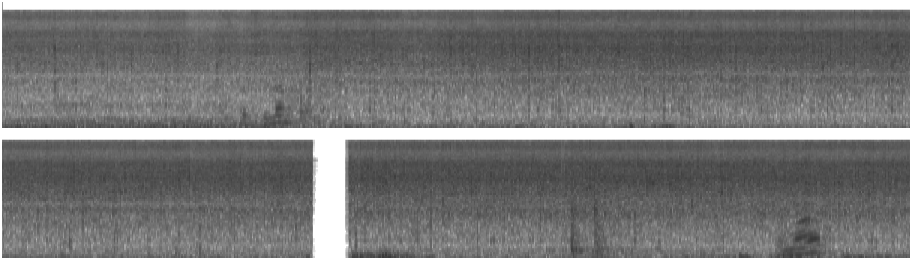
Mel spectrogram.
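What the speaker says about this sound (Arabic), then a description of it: "تقمر اللحم" Meat browning in a pot for red meat kabsa, a loud steady close sizzle with occasional stirring scrapes and a brief dropout midway, a short spoken word heard over it.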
